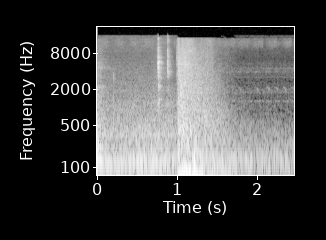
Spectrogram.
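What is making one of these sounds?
A ray gun fires with a sharp crackling burst.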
